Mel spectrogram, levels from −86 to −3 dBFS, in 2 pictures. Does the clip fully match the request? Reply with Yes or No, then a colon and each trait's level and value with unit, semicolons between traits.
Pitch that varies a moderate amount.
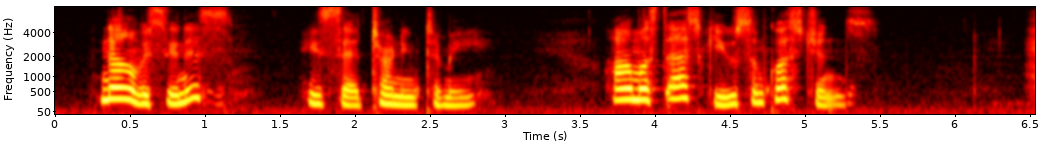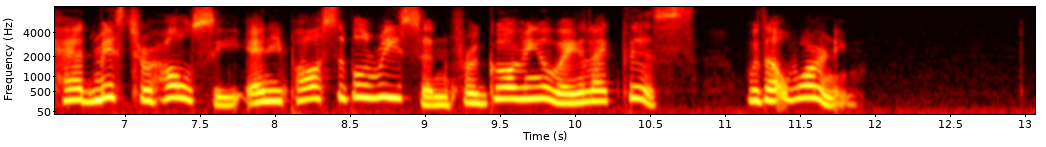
No: wide, 7.4 semitones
